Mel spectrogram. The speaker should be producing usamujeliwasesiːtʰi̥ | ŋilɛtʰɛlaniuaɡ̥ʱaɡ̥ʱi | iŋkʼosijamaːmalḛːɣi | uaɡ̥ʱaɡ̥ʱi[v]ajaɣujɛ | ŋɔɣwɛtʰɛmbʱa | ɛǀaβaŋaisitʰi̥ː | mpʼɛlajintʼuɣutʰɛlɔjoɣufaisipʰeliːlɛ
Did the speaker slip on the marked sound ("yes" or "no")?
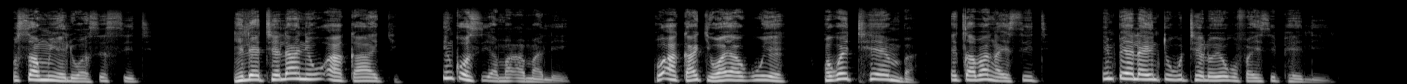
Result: yes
